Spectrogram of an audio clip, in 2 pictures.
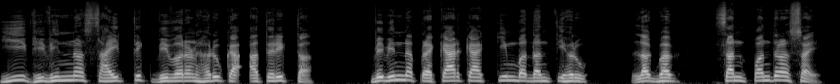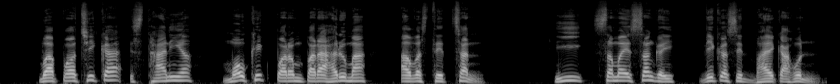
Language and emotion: Nepali, neutral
